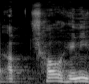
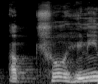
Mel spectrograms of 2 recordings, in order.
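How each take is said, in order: First: अक्षौहिणी with the au diphthong, akshauhini; correct form said. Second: अक्षोहिणी with a plain o vowel, akshohini; wrong form said. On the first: Teacher to students, giving the correct vowel: अक्षौहिणी with au. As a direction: say अक्षौहिणी with au on क्ष. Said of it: "अक्षौहिणी होता है". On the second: Teacher to students, voicing the wrong vowel: अक्षोहिणी with plain o. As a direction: say अक्षोहिणी with o on क्ष, as the mistake. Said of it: "अक्षोहिणी नहीं होता है". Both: Shown as a demonstration.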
